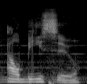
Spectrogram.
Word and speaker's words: Albisu: You can follow at Alex Albisu there. Last name is spelled A-L-B-I-S-U.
